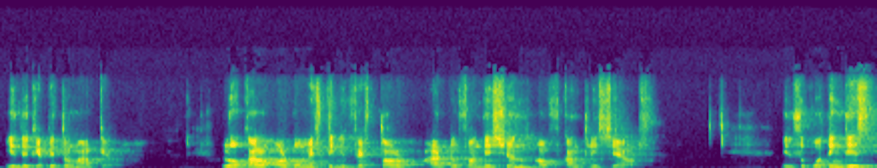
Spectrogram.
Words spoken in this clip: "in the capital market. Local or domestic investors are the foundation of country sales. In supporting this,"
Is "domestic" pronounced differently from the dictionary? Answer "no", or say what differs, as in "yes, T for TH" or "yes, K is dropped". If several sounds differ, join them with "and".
no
